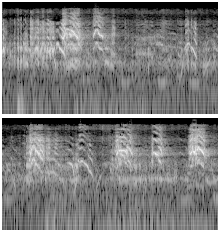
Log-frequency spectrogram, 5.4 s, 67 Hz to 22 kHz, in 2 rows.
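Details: Wild Rose-ringed parakeets at a morning feeding of soaked boiled rice, 7:00 AM, 31 March 2024, Coimbatore: harsh, grating screeches in short bursts about once a second, some notes sliding up and down, over a quiet outdoor background.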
